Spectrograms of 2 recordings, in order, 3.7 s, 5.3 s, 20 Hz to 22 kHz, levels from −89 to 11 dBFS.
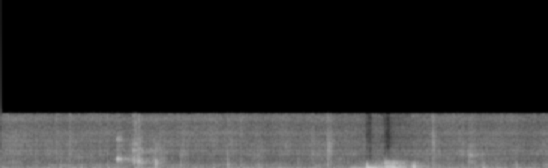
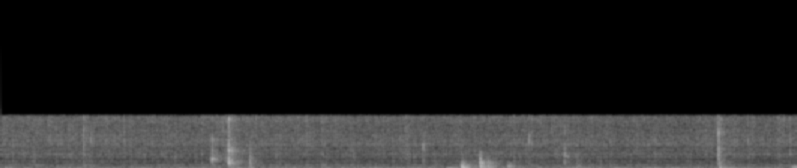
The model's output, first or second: first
